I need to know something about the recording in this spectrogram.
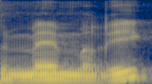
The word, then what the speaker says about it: MEMRI: pourront après l'émission se référer à cette adresse même ri comme ça se prononce m haies mairie point fr on a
